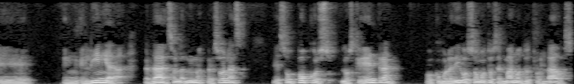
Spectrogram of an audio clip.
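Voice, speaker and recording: At a moderate pace, a man talks in a fairly high voice with monotone, flat intonation. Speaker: pastor. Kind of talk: sermon. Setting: online livestream. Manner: halting.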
